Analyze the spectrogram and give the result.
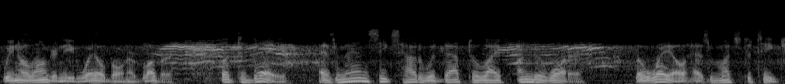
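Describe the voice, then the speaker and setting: A man delivers a scripted radio announcement in an earnest, measured way. His voice is fairly low and unhurried, slightly muffled, with loud background sound behind it. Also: animated, very noisy. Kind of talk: scripted public service announcement. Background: underwater whale recordings.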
